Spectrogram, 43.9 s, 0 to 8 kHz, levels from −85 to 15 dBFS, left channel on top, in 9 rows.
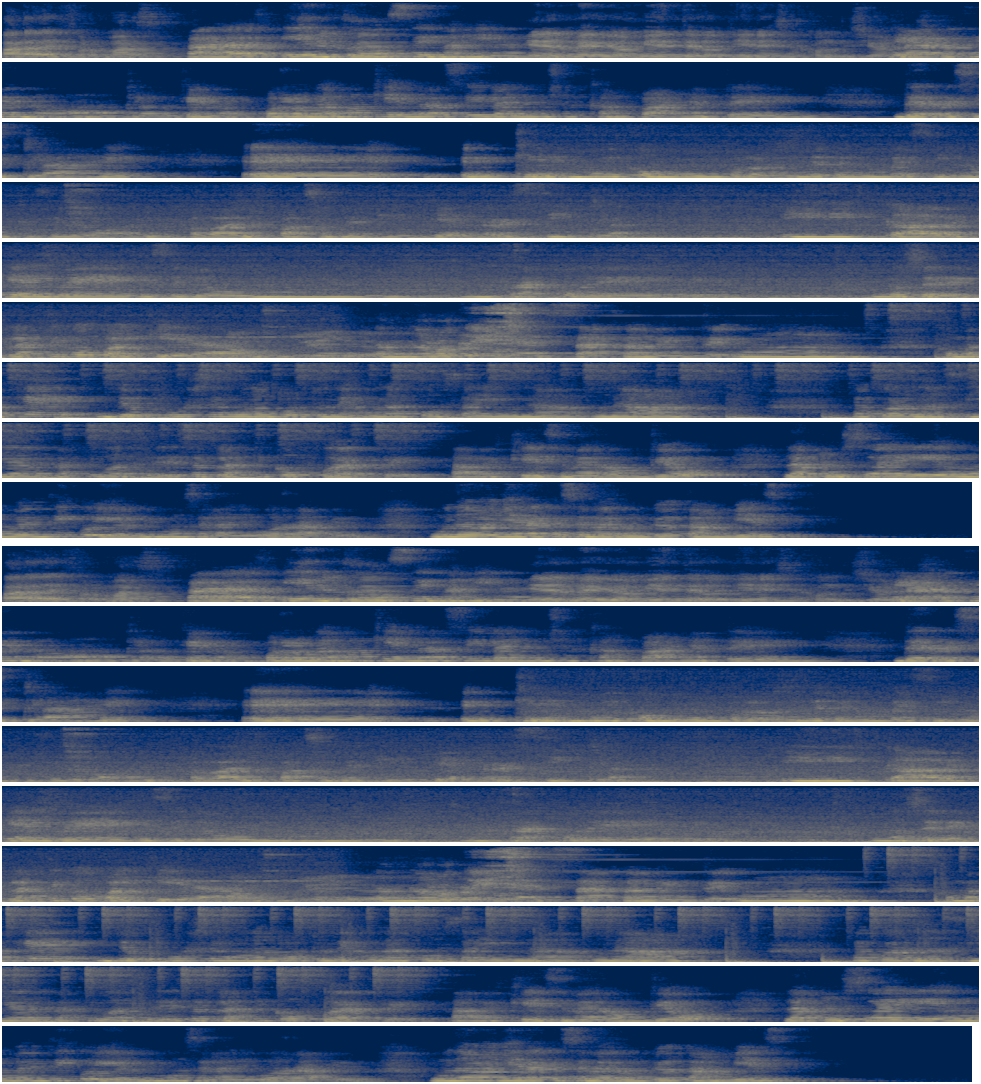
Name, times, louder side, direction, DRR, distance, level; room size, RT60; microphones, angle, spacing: voice 1, 0.0-0.8 1.5-1.9 2.6-4.5 25.5-27.0 38.3-38.6, equal, 55° left, -2 dB, 0.7 m, -29 dB
voice 2, 0.9-2.8 4.5-9.0 9.4-10.5 11.0-17.9 18.5-23.2 23.9-32.8 33.2-43.0, left 1 dB, 5° left, -9 dB, 0.4 m, -24 dB
sound 1, 12.3-26.1, equal, 50° right, 0.9 m, -31 dB
sound 2, 24.3-30.3, equal, 20° left, 1.0 m, -37 dB
sound 3, 28.6-36.3, right 2 dB, 90° right, 0.4 m, -32 dB
2.6 x 2.1 x 2.4 m, 0.63 s
head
